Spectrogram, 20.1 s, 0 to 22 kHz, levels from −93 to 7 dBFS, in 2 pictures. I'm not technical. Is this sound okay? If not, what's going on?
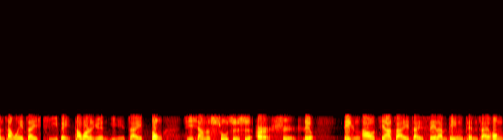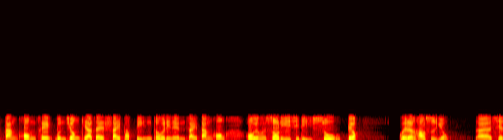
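No. The whole recording sounds thin and muffled, like a phone call, with a grainy hiss under the speech and a scratchy edge on s sounds. It only carries sound from about 150 Hz up to 3.6 kHz, so the crispness and depth are gone. This is the Bluetooth CVSD headset codec, the basic call mode of a wireless headset. It sends the sound as a rapid stream of up-or-down steps, and the steps can't keep up with the sharp, bright parts of the speech.

There are also brief dropouts where the sound cuts out abruptly. The longest, about 50 ms, runs from 0.81 to 0.88 s. Shorter ones come at 1.89 to 1.91 s and 5.25 to 5.28 s, with tiny blips at 12.38 s and 18.78 s. This is unconcealed Bluetooth headset packet loss. Small chunks of sound traveling between the headset and the phone went missing, and nothing filled the holes.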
